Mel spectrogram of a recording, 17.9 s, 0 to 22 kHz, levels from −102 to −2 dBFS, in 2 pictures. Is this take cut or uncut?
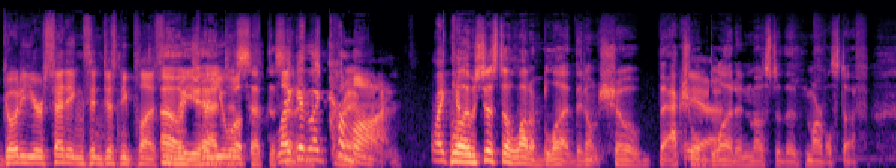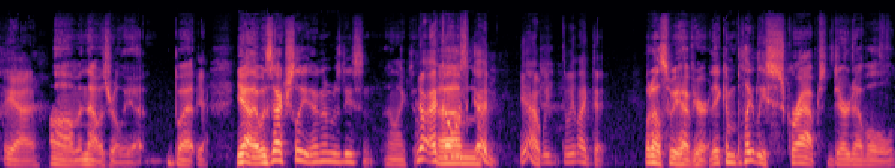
cut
